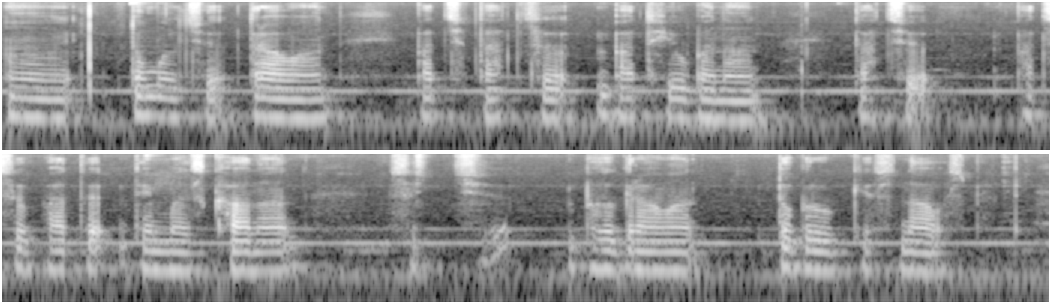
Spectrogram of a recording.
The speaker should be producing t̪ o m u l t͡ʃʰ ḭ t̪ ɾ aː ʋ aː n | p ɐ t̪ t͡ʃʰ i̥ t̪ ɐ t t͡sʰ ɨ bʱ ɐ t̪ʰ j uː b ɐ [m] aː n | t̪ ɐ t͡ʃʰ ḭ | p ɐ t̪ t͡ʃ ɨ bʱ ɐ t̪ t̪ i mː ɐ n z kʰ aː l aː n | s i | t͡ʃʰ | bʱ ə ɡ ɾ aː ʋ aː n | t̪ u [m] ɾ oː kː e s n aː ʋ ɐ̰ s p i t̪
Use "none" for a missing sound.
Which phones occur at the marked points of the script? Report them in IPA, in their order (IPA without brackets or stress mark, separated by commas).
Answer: n, b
